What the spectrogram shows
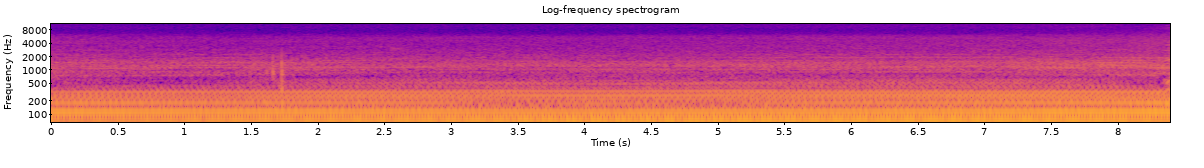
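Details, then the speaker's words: Turbo Pontiac Trans Am V8 on its first start after rebuilt heads, a new camshaft, adjusted valves and a new turbo, during a 30-minute break-in at raised rpm with good oil pressure: a steady, even high idle, smooth drone, no ticks or misses. Later it developed noise and misfires, with excess valve play found. "Now I let it run for 30 minutes in this RPMs and then braking time is done. Sounds good so far. Oil pressure is great."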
